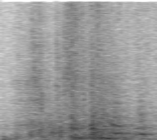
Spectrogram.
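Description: A pigeon coos once in a soft, rolling call, close and fairly clear over faint outdoor background, with no talking.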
